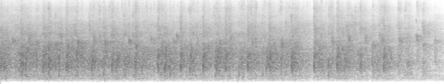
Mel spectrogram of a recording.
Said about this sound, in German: Hey, wollen wir Jesus die Ehre geben? Wollen wir ihm mal ganz trockenen Applaus? Komm mal, lasst uns Jesus. Danke, Jesus.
